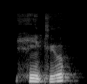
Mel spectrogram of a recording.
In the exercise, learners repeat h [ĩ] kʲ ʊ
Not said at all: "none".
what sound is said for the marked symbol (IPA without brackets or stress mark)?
ĩ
